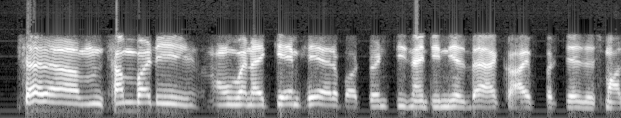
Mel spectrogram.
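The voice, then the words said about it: Strong foreign accent. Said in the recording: “You know, you sound like you got here yesterday afternoon... my accent remains the same... I love the accent.”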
